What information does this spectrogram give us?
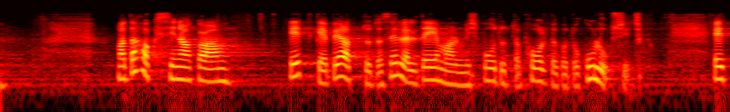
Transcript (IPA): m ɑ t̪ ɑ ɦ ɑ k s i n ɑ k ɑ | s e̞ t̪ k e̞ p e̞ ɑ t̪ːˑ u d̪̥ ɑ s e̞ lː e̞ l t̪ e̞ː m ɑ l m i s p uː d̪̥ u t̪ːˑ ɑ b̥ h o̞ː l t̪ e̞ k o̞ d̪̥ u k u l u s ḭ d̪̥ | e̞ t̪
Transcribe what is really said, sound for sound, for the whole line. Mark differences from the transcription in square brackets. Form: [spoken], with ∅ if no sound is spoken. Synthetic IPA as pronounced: m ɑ t̪ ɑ ɦ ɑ k s i n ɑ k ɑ | [h] e̞ t̪ k e̞ p e̞ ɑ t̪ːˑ u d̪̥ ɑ s e̞ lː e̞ l t̪ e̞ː m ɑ l m i s p uː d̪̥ u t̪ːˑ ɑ b̥ h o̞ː l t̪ e̞ k o̞ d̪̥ u k u l u s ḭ d̪̥ | e̞ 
